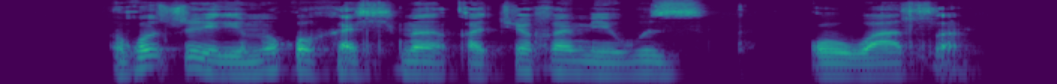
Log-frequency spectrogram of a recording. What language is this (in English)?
Kabardian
